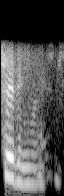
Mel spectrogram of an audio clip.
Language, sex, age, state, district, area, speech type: Tamil, female, 30-45, Tamil Nadu, Nilgiris, urban, conversation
